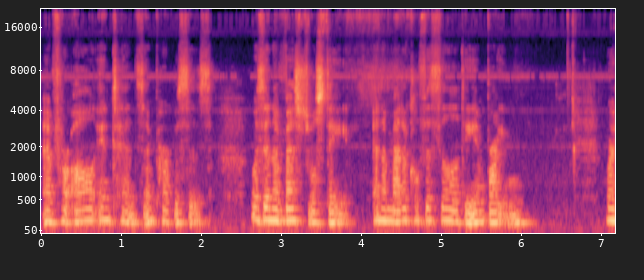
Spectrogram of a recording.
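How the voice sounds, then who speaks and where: Soft-spoken, a woman talks at a moderate pace in a very deep, low pitch with fairly even intonation. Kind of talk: ASMR story reading for sleep. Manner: soft-spoken, relaxing.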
